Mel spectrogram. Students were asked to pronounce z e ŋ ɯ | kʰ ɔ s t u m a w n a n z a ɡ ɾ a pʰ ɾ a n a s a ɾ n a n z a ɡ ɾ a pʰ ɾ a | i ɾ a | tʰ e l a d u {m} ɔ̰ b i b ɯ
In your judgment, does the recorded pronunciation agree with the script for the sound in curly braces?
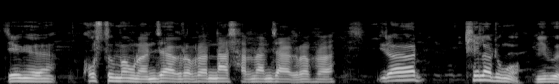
no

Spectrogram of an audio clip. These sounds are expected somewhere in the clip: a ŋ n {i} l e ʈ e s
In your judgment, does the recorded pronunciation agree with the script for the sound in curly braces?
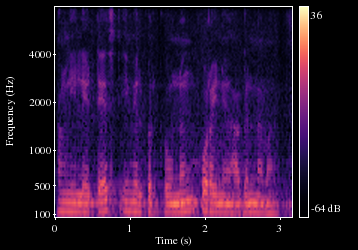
yes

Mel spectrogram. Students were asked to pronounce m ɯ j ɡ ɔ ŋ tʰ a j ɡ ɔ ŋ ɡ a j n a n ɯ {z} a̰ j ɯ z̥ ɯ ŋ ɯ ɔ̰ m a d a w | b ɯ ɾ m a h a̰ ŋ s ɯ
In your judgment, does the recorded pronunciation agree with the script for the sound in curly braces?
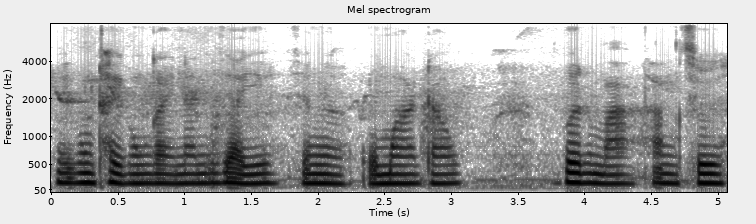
yes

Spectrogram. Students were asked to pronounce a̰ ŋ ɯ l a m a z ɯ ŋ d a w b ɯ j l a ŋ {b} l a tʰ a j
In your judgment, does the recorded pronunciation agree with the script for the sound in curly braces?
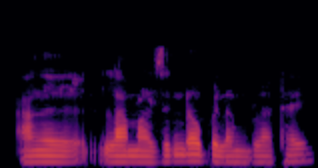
yes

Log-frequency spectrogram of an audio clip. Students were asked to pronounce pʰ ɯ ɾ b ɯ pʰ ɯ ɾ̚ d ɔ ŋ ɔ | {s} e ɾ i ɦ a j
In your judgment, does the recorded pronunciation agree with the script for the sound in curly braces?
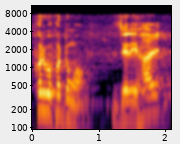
no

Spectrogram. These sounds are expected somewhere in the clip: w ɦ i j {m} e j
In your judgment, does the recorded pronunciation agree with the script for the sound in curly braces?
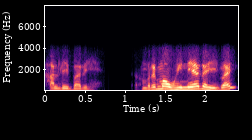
no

